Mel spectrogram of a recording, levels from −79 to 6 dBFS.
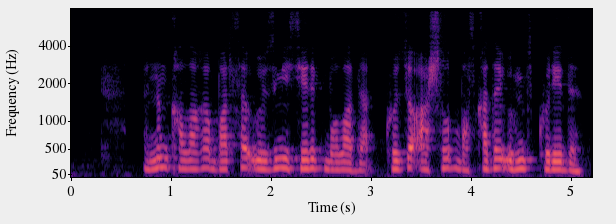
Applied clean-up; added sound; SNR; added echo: none; none; none; none.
